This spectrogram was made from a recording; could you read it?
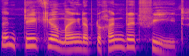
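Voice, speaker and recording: A meditation teacher with an Indian accent guiding a practice in a calm, unhurried, gently instructing way with long pauses. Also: mid-range voice, low-quality recording.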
